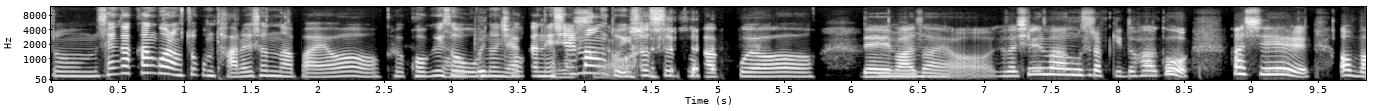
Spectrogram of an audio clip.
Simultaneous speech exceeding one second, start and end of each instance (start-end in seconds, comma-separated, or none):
2.9-4.3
